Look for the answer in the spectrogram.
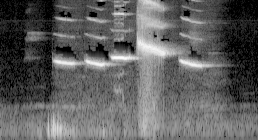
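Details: Copper seedeater (caboclinho) song of the strong "dó ré mi" three-note style, used to train a caged bird: clear pure whistled notes, a rising step, a buzzy burst, then a final falling whistle, in a quiet setting.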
